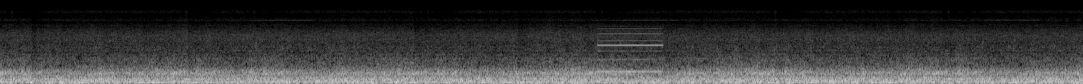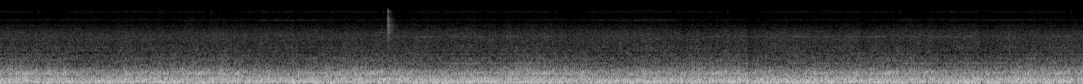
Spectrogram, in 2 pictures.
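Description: A train's engine hums steadily as the train rolls along the rails.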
